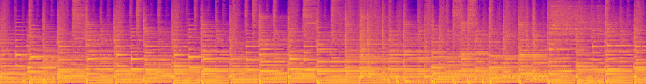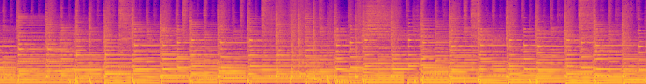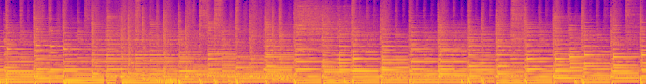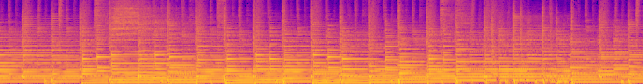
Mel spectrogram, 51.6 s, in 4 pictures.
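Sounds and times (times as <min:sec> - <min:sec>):
band playing: 0:00.1 - 0:51.6.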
